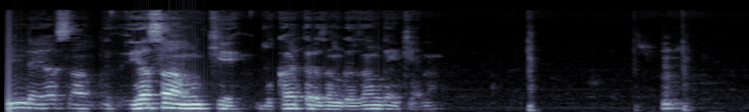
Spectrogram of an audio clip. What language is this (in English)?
Hausa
